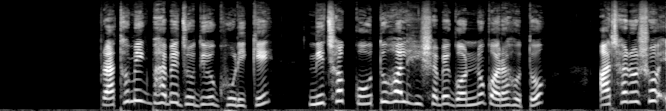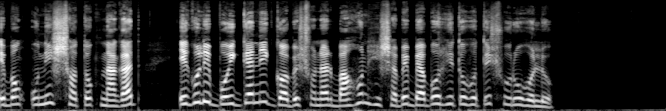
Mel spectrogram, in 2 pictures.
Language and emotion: Bengali, neutral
